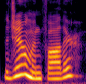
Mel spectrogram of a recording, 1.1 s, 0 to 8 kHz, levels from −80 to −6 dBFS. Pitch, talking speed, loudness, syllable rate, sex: 255 Hz, 165 wpm, -14 LUFS, 6.5 syllables/s, female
